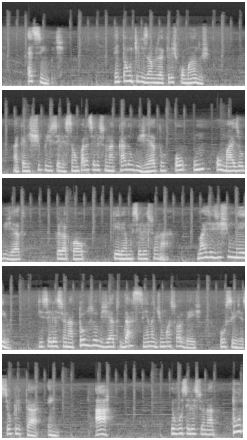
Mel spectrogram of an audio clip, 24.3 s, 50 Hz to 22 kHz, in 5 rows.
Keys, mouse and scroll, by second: 21.3 a.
